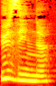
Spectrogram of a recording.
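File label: "usine", French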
